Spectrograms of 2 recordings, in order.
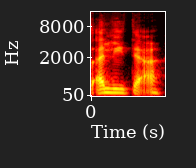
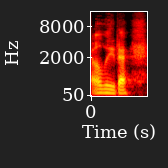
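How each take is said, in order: First: The name has a Lithuanian pronunciation. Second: The name has an Americanized pronunciation. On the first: "in Lithuanian, it it's pronounced Alytė" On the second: "the way that I pronounce it is like the Americanized version"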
